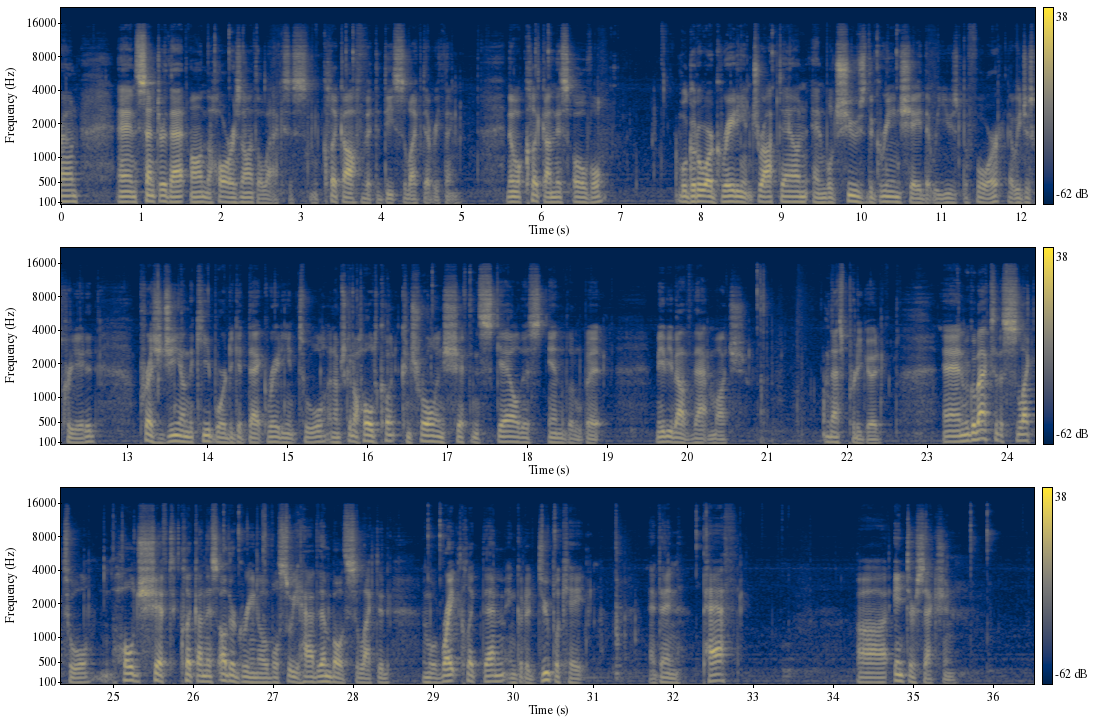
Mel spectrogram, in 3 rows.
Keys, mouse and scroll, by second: 2.1 click, 3.7 click, 6.1 click, 8.8 click, 10.3 click, 13.5 g, 17.0-21.3 ctrl+shift+drag, 23.9 click, 26.5 shift+click, 29.1 click, 30.5 click, 32.5 click, 35.9 click.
